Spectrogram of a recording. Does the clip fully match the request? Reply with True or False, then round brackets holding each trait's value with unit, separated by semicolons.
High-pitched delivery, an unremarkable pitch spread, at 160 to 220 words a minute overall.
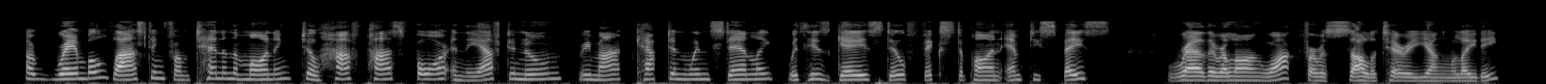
False (225 Hz; 4.1 semitones; 135 wpm)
